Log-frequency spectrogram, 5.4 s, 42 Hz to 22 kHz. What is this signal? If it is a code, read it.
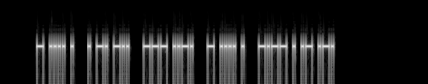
Morse code, heard as a keyed tone, about 44 wpm, 700 Hz. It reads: THE END OF THE YEAR
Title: Sets of 5 Words 45wpm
